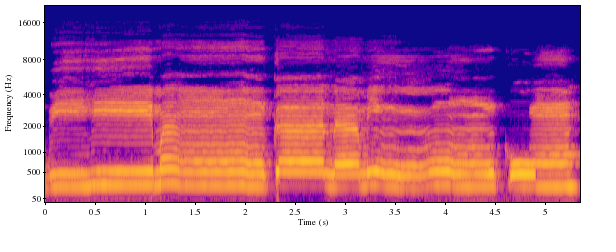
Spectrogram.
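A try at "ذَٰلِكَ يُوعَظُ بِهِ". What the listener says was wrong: Zu-nya berapa harokat zu-nya Bunda? Nih, Bunda tadi baca 2. yu'adzu bihi langsung harusnya yu'adzu bihi.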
